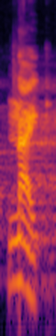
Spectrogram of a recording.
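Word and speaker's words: knight: किसी भी स्पेलिंग में अगर के बाद एन आता है और उसके बाद कोई वॉवेल जैसे ई, ए, आई, ओ, यू आता है तो वहाँ ज़्यादातर के का उच्चारण नहीं किया जाता है। फॉर एग्जाम्पल नाइट, यहाँ पर के बाद एन आया है और एन के बाद आई वॉवेल आया है, तो यहाँ पर हम के का उच्चारण नहीं करेंगे, नाइट इसको पढ़ा जाएगा।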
